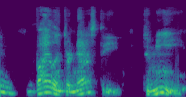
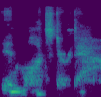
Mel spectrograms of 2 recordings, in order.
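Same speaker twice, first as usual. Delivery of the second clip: hushed, breathy, secretive whisper; 15 dB quieter than usual. Voicing a shopkeeper who names the town: whispering. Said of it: "and he whispers".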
